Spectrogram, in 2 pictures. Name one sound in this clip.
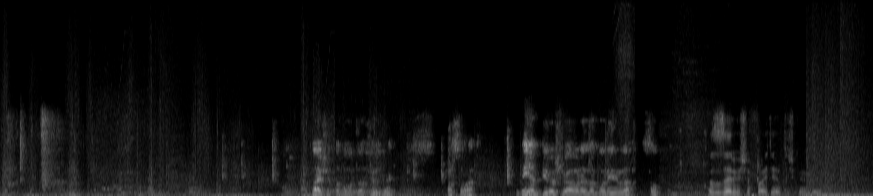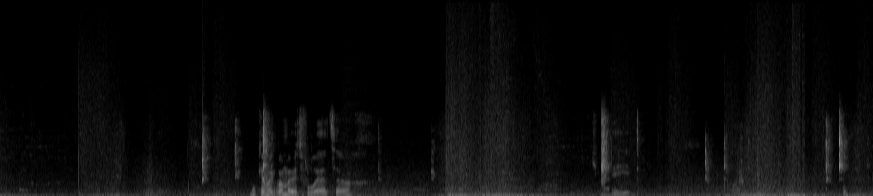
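Sharp blows and impacts land in a fight.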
